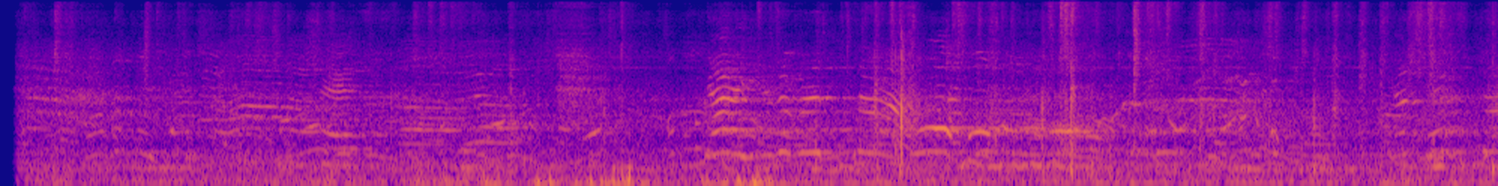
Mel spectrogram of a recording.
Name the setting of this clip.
park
